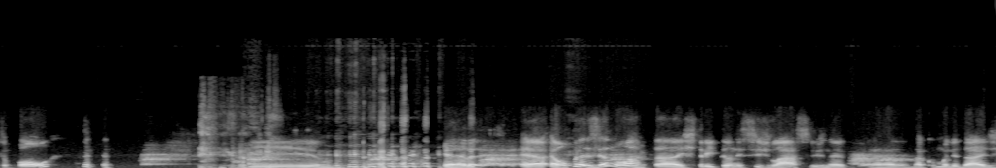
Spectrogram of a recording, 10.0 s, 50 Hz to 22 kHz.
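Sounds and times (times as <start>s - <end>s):
speech: 0.0s - 1.2s, 2.0s - 9.9s
laughter: 0.8s - 1.1s, 2.0s - 4.9s
neighbor's dog barking: 1.4s - 1.9s, 3.6s - 4.1s, 4.7s - 5.3s, 8.5s - 9.2s.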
